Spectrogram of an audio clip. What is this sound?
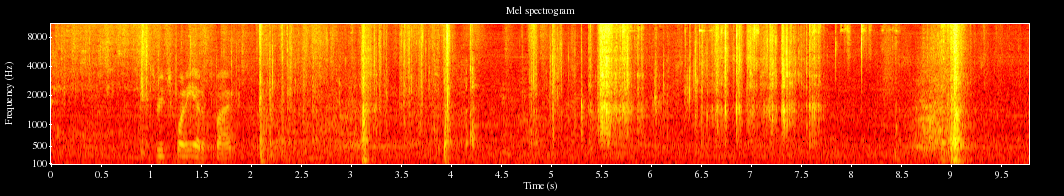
cash register 1
This is a recording of the cash register at the Folsom St. Coffee Co. in Boulder, Colorado. The clerk enters an order, and makes change.
cash-register, coffee, shop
